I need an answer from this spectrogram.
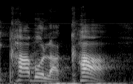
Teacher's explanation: जैसे ही खा बोला तो हवा निकली, का में नहीं निकली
